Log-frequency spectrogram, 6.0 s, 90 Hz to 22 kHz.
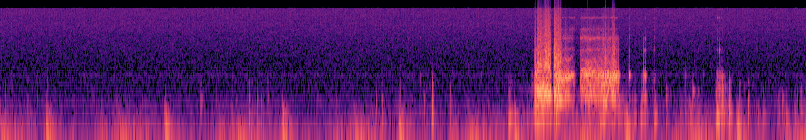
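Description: Regular soft low thumps about 55 a minute, then a brief loud rustle: heartbeat during a breath-hold.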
